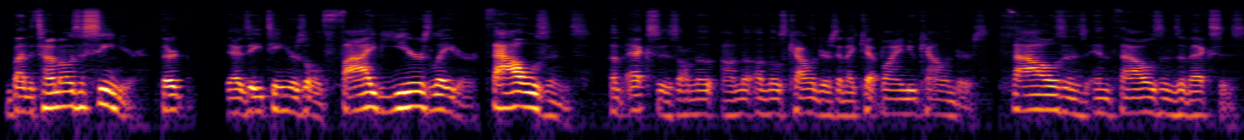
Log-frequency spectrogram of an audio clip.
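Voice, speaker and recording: Against a silent background in a very clean recording, a man with an American accent speaks in a normal speaking voice at medium pitch, with ordinary pitch variation and a fairly slow pace. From California. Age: 50s. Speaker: former pro baseball player and entrepreneur. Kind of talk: interview storytelling.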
